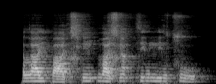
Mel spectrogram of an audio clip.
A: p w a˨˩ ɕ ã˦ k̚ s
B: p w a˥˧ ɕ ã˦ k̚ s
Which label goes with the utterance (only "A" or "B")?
B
